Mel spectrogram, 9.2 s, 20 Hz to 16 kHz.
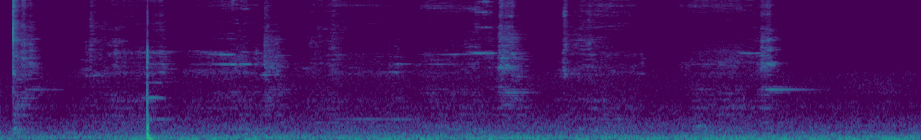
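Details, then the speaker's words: Brand-new, out-of-box RØDE PSA1 microphone boom arm; dry scratchy rasps and a sharp click each time the arm moves as the internal spring rubs metal to metal. "It's rubbing metal to metal right here, and the spring inside of here is"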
